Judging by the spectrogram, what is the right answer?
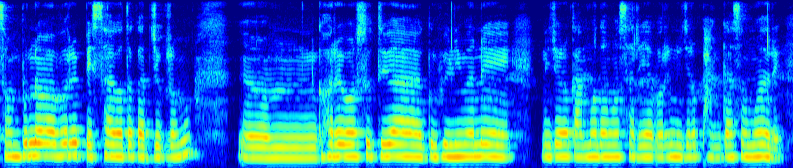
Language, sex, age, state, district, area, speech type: Odia, female, 18-30, Odisha, Kalahandi, rural, spontaneous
